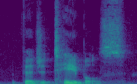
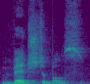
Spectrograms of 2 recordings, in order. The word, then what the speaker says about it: vegetables: A gente tem que pôr mais ênfase na primeira parte da palavra vegetables. E não, a pronúncia não é vegetables. Tem palavra em inglês table, mas a palavra para vegetais é vegetables.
